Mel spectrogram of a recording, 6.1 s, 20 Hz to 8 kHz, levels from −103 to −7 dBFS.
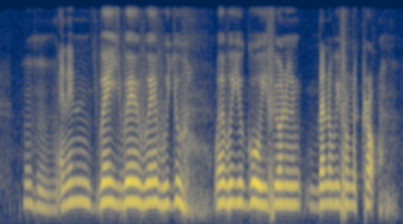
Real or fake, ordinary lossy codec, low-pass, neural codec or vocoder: real; none; 7.2 kHz; none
